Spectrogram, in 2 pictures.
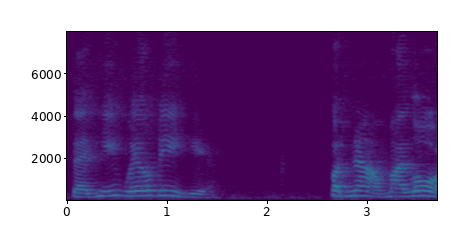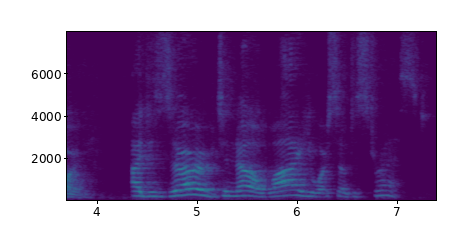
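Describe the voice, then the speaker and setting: A woman playing a poised, concerned queen in a formal, measured reading of Greek tragedy. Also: mid-range voice, a bit bright. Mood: concerned, questioning. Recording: roomy, echoing sound.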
